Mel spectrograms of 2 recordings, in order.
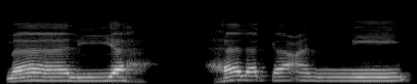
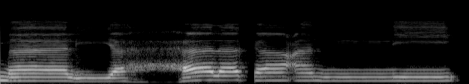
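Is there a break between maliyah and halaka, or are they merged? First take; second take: break; merged. First: A brief stop separates the two h sounds. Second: The two h sounds merge without a stop. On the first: "Jadi bacanya di saktah" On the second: "ketika mewasalkannya ya, maka biasanya diidgham ya"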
